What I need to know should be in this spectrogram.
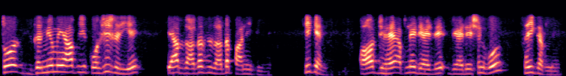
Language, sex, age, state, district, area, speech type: Urdu, male, 18-30, Uttar Pradesh, Shahjahanpur, urban, conversation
